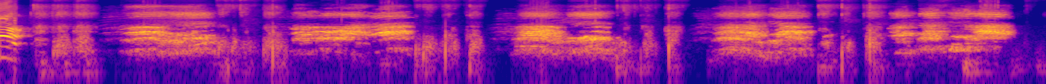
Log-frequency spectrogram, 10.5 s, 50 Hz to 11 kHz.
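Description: Classroom children in Indonesia chant the P5 clapping chant together in loud, rhythmic bursts, their shouted voices and hand claps arriving in short repeated phrases separated by brief pauses.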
